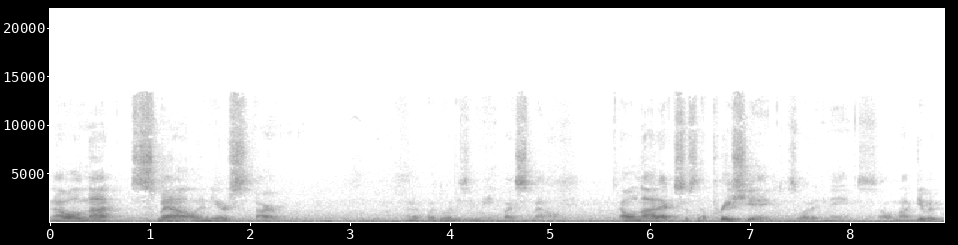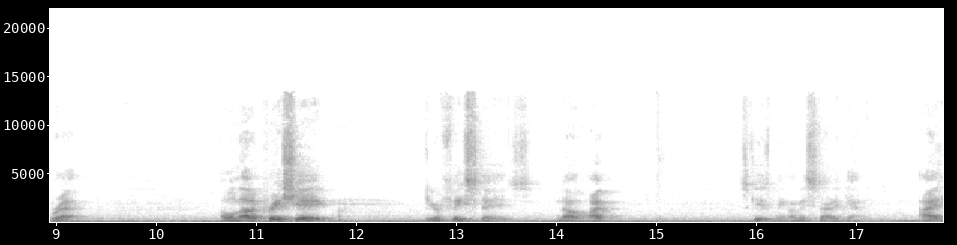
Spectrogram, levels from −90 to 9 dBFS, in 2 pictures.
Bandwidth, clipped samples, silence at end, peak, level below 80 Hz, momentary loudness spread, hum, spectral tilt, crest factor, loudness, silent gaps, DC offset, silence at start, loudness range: 13.5 kHz; under 0.1%; 0 s; -22 dBFS; -58 dBFS; 18 LU; none; -6 dB/octave; 22 dB; -43 LUFS; none; under 0.1%; 0 s; 8 LU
